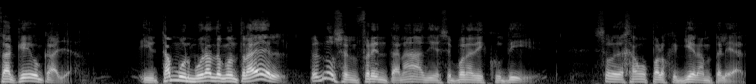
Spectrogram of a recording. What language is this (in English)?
Spanish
